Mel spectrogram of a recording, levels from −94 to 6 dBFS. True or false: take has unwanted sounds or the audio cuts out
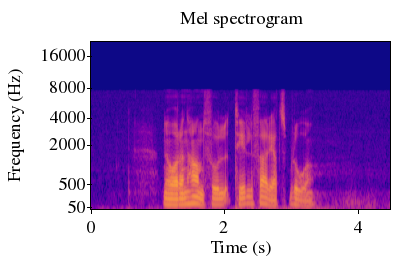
false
